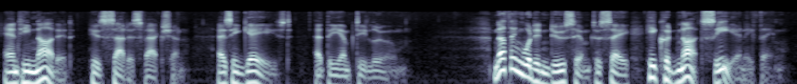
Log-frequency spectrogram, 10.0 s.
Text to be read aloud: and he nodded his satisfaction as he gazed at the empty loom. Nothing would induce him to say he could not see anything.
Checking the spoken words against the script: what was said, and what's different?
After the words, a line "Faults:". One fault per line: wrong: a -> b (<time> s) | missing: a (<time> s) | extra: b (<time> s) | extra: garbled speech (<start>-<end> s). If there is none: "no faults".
and he nodded his satisfaction as he gazed at the empty loom. Nothing would induce him to say he could not see anything.
Faults:
no faults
